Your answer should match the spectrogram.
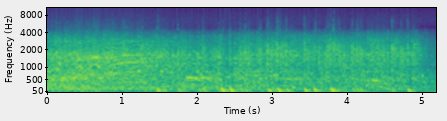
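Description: Loud, sustained audience applause for a performer's entrance on stage fills the whole stretch, a dense steady wash of many hands clapping with a faint murmur of crowd noise mixed in.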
